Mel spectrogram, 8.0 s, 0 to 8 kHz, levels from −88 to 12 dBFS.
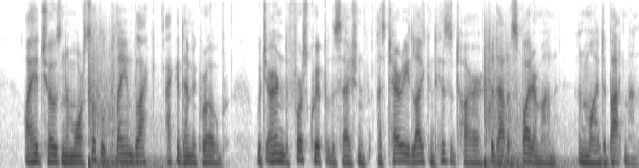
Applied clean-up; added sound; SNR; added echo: none; Explosion; 11 dB; none.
